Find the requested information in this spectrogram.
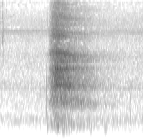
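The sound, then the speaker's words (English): A man imitates a deep breath out: a single breathy whoosh that swells quickly and fades over about half a second, faint and alone. “he would take a deep breath, and then he would breathe out. He'd just go,”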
